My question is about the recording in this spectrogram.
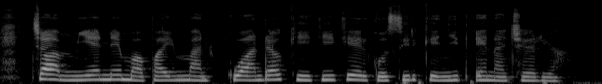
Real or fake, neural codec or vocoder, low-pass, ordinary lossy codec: real; none; none; none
